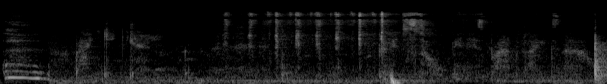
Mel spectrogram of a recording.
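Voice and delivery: hushed plotting whisper; conspiratorial whisper. Real, not acted. Kid plotting to salt dad's bran flakes, whispering. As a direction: whisper the next prank plan.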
